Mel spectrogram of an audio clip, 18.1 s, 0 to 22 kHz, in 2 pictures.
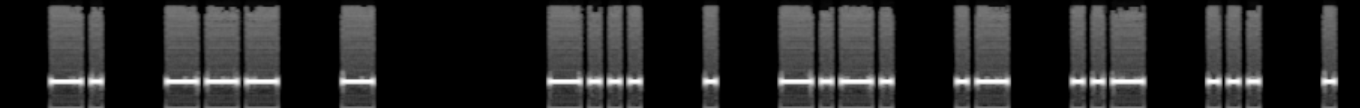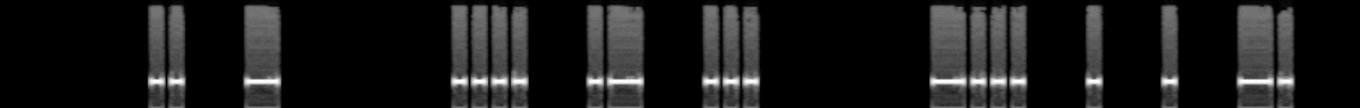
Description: Morse code, heard as a keyed tone, about 18 wpm, spaced as for 12 wpm, 1000 Hz. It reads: NOT BECAUSE IT HAS BEEN
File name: qotdfiles / 12wpm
